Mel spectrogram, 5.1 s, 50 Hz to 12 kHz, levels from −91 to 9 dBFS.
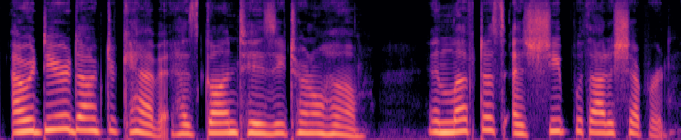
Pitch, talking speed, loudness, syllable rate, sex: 240 Hz, 210 wpm, -17 LUFS, 5.3 syllables/s, female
